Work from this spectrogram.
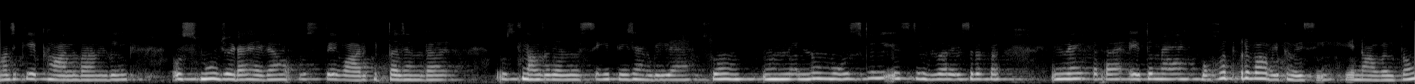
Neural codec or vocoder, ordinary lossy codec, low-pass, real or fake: codec, 16 kHz, 2 kbps, FreqCodec, larger model; none; 7.2 kHz; fake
